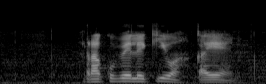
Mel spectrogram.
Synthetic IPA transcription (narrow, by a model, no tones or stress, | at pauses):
rakuβɛlekiwakajɛːna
